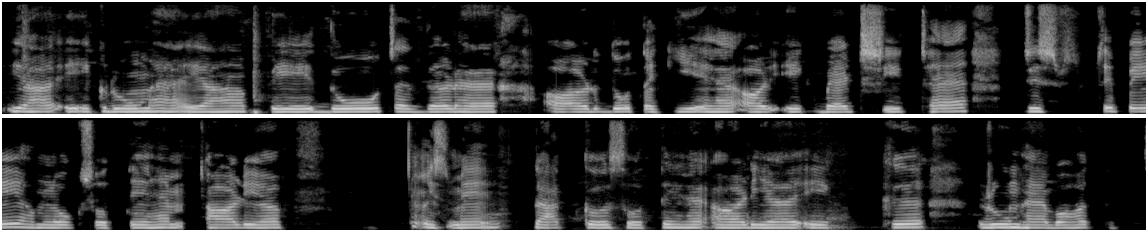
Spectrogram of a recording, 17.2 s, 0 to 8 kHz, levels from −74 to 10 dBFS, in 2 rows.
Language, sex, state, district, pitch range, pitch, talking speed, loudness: Hindi, female, Bihar, Kishanganj, 200-215 Hz, 205 Hz, 120 wpm, -14 LUFS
